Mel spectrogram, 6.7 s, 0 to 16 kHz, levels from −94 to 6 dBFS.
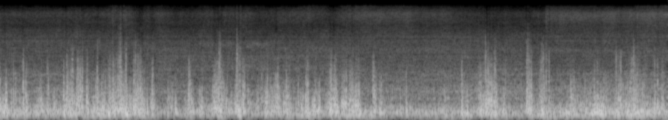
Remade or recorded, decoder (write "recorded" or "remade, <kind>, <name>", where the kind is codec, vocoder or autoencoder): remade, autoencoder, DAC-VAE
